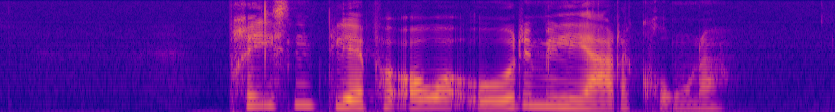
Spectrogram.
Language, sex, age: Danish, female, 34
